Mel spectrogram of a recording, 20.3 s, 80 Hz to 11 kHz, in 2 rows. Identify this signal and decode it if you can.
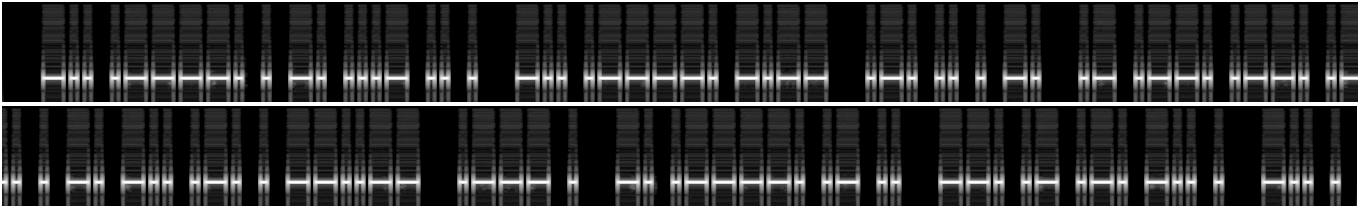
Morse code, heard as a keyed tone, about 23 wpm, 800 Hz. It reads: D'ENVIE D'Y RIEN APPRENDRE, JE N'AI GARDE DE
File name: FRANCAIS TEXTE CLAIR 2 VITESSE 22 MOTS MINUTES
